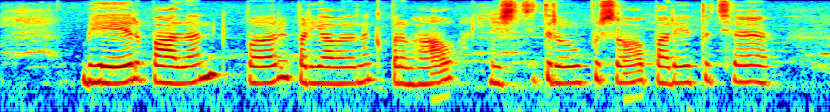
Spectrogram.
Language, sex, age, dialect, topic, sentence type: Maithili, female, 18-24, Southern/Standard, agriculture, statement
